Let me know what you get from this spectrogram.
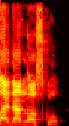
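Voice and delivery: usual speaking voice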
